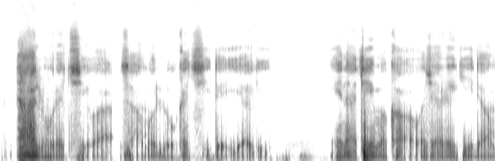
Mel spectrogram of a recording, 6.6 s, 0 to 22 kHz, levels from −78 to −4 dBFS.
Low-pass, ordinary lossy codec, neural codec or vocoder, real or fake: none; none; autoencoder, 48 kHz, 128 numbers a frame, DAC-VAE, trained on Japanese speech; fake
